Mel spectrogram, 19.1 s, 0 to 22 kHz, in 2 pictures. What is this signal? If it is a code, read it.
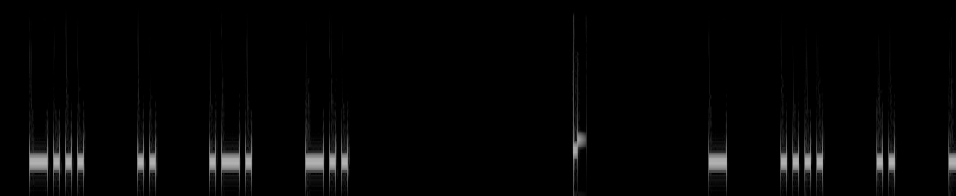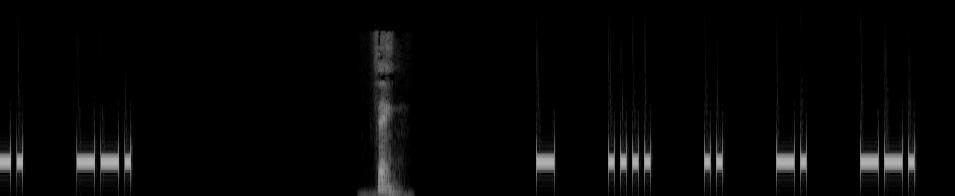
Morse code, heard as a keyed tone, about 20 wpm, spaced as for 11 wpm, 700 Hz. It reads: BIRD THING THING
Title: 3x Character Spacing - Top 500 Words - 20wpm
